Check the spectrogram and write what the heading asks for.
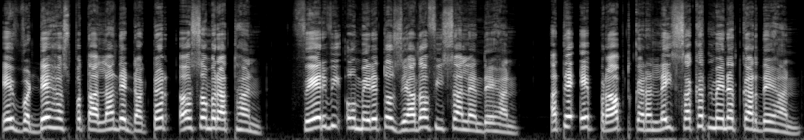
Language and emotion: Punjabi, angry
